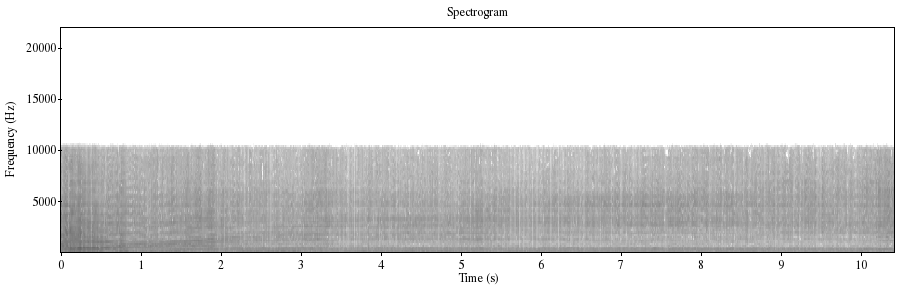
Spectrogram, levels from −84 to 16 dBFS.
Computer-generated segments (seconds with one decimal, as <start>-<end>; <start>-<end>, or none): 0.0-10.4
